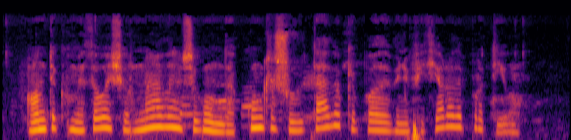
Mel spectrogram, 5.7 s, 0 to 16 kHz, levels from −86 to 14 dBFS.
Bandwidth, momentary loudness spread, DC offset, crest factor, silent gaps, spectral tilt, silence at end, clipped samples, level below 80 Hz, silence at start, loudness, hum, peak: 11 kHz; 12 LU; under 0.1%; 16 dB; none; -5 dB/octave; 0.5 s; under 0.1%; -40 dBFS; 0.3 s; -17 LUFS; none; 0 dBFS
